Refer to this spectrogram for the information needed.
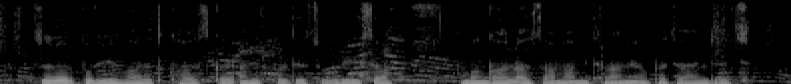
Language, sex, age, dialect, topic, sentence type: Maithili, female, 18-24, Bajjika, agriculture, statement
